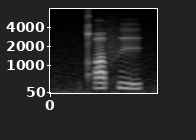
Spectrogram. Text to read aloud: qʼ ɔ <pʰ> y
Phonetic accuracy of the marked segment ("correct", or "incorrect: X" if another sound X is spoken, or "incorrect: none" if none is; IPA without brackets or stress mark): incorrect: f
